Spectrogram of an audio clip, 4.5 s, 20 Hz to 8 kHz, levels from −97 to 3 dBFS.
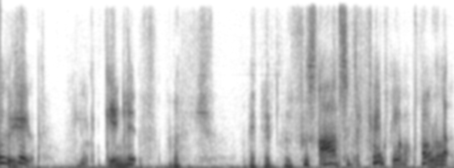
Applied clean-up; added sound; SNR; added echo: neural diffusion model UNIVERSE++.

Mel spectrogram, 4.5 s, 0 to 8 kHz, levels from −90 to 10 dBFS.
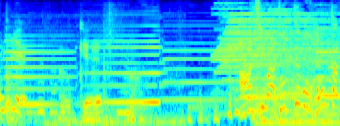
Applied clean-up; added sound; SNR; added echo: none; Bowed string instrument; 5 dB; none.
